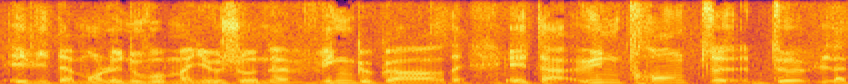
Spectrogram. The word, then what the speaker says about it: Vingegaard: Vingegaard. – Oui, tout à fait. Vingegaard.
